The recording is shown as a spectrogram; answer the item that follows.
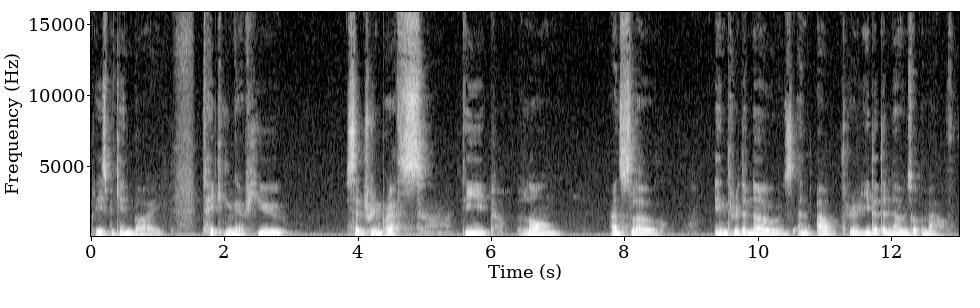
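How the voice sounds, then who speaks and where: A man leading a guided meditation as a teacher, calm, unhurried and soothing in his instruction. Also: medium pitch, vocal fry, reverberant.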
